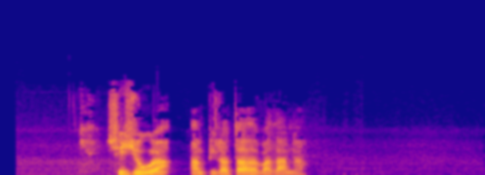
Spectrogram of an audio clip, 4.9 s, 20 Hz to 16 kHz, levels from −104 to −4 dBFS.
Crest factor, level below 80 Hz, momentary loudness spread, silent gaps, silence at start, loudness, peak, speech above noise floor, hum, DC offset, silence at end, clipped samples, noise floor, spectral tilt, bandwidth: 20 dB; -70 dBFS; 22 LU; none; 0.8 s; -19 LUFS; -2 dBFS; 49 dB; none; under 0.1%; 1.85 s; under 0.1%; -68 dBFS; -5.5 dB/octave; 8.6 kHz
